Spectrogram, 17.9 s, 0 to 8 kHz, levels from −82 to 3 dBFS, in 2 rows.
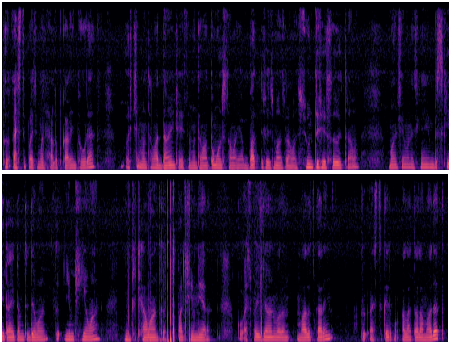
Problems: none marked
